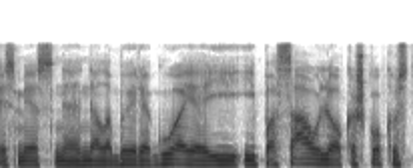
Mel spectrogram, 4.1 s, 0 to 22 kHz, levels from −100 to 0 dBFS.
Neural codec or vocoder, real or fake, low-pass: none; real; 7.2 kHz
